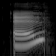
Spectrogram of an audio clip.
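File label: "L", French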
